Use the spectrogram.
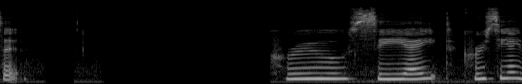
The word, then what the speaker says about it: cruciate: pronounce it crew C8 cruciate is like the cruciatus curse just a little bear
